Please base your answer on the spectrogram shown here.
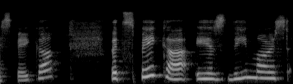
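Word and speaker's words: Spica: is the fixed star speaker some people say spiker it all depends on you know your pronunciation of where you come from i say speaker but speaker is the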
